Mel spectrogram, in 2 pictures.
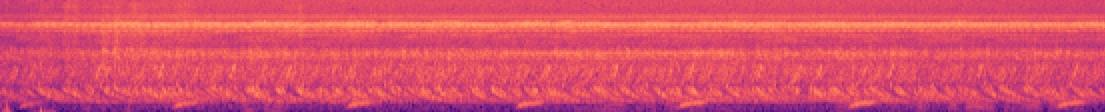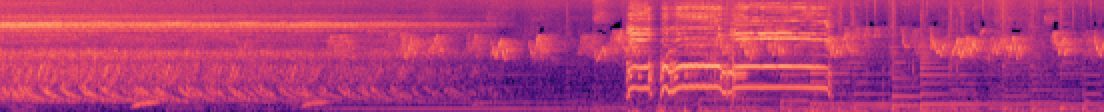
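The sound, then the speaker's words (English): Night ambience in the jungle at a campsite in Bajo Cobre: a dense, steady chorus of rapid chirping calls with repeated rhythmic pulses, shifting near the end to louder, more tonal sounds. “just wanted to give you guys a sample of what it sounds like out here in the jungle in Bajo Cobre.”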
